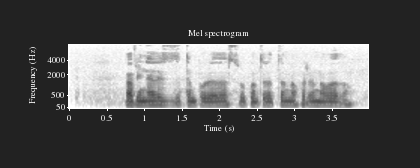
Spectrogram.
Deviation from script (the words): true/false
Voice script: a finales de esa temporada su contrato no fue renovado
false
